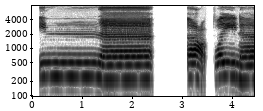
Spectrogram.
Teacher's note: نون پر غنہ بھی ہوگا، 3 الف کی مقدار کے برابر لمبا بھی کریں گے اس کو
